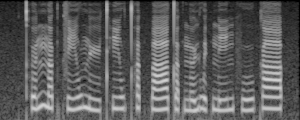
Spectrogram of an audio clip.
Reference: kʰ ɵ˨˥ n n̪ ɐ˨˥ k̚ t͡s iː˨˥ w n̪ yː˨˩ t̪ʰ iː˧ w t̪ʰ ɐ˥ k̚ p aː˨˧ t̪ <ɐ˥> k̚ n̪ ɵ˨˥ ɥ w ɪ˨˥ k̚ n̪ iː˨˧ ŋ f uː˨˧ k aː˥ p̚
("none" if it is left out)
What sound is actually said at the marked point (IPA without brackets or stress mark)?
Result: ɐ˨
